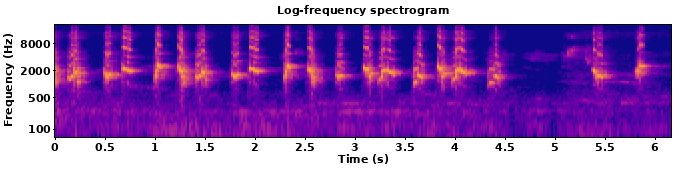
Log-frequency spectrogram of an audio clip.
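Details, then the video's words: Sooty-headed bulbul song used to draw replies from other bulbuls: rapid liquid whistled chirps in an uneven series, a brief silence, then a few more notes. "KICAU SUARA trucukan gacor ROPEL PANJANG pancingan trucukan agar bunyi MENJADIKAN trucuk gacor NYAUT"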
